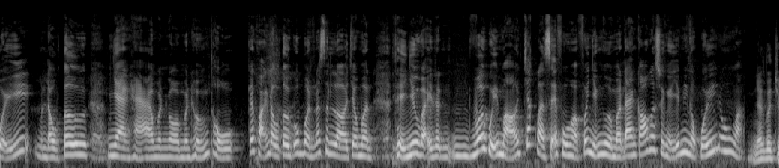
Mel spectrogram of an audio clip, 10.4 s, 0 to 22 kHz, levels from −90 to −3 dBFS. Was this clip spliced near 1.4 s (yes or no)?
yes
